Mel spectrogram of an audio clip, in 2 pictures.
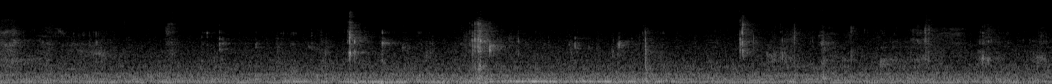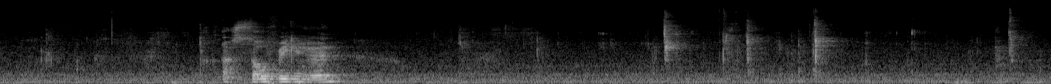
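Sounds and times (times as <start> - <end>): chewing and biting: 0.0 - 12.8, 14.6 - 21.0
wet mouth smacks: 17.0 - 19.8.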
